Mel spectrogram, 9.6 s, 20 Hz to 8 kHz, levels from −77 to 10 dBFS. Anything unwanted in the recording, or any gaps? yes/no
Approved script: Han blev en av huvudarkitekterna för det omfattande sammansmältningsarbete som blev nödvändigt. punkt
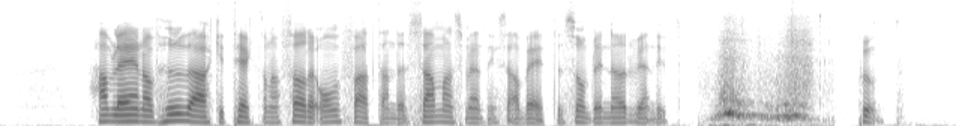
yes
